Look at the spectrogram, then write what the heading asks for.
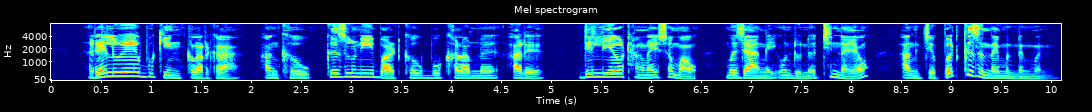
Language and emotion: Bodo, happy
